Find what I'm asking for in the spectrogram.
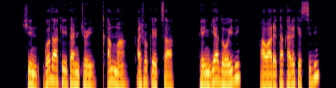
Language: Gofa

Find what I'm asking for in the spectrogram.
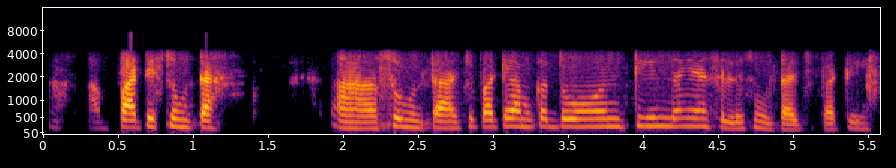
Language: Konkani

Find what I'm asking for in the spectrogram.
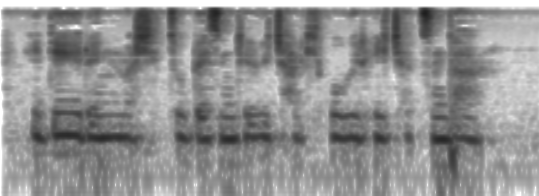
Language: Mongolian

